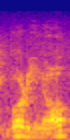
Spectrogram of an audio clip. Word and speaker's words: Bourinot: a good job yeah the right pronunciation my name is borino very new and uh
